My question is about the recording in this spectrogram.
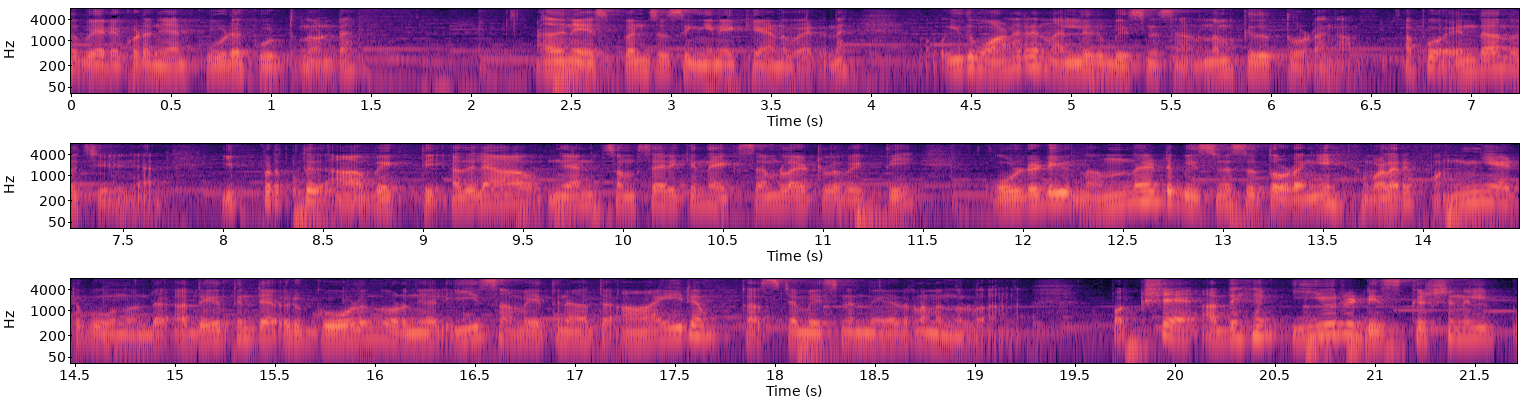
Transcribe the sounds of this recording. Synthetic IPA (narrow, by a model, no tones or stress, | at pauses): pe̞ːɾekːuɽɐɲaːnkuːɽekːuːʈːunːuɳɖɨ | ɐðinɨespensɐsiŋːɐnejo̞kːe̞jaːɳɨpɐɾɐɾunːɐ | iðɨʋɐɭɐɾe̞nɐlːo̞ɾubisnɐsa̰ːɳɨnɐmukːiðɨt̪o̰ɽɐ̰ŋːa̰m | ɐpːo̞̰ːe̞̰nd̪aːnːuʋet͡ɕːɨkɐ̰ɻḭɲːa̰ːl | ipːrɐt̪ːɨʔa̰ːʋjek̚t̪iʔɐðilaːɲaːnsɐmsaːɾikʲːunːɐeksaːmbɭaːjiʈːuɭːɐʋjek̚t̪i | o̞ːɭreɽinɐnːaːjiʈːɨbisinɐsɨt̪oɽɐŋːiʋɐɭɐɾe̞pɐ̰ŋːijaːjiʈːɨpo̞ːɣunːuɳɖɨʔɐd̪ːehɐt̪ːinde̞ʔo̞̰ɾuɡo̞ːɭe̞nːupɐrɐɲːaːlʔiːsɐmɐjɐt̪ːinaːt̪ːɨ̰ʔaːjiɾɐmkɐ̰stɐmeːsnɐneːɽɐɳɐme̞nːuɭːɐ̰ða̰ːɳɨ̰ | pɐkʂe̞ʔɐ̰d̪ːe̞ːɦɐmiːo̞ɾuɖiskɐʂɐnil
